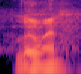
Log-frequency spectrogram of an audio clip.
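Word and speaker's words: Lewan: dad is called out by Paige spiranac Taylor lawn how's it pronounced Lewin Taylor Lewin and ESPN's Ashley Brewer for sliding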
